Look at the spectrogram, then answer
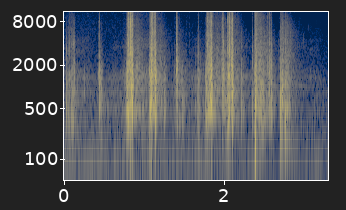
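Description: Nerf Rival Curve Shot Helix blaster loaded with three rounds fires a string of sharp, snappy pops in quick irregular succession, close and loud, with no talking.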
